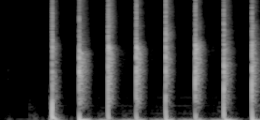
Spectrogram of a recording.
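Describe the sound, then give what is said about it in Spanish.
One person claps eight times in a quick, steady rhythm, each clap a sharp, crisp slap, with no voices. “¿Qué, yo estoy aplaudiendo aquí? yo, tengo, yo aplausos aquí, espérate, hombre, hombre.”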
